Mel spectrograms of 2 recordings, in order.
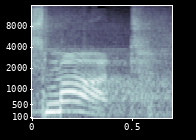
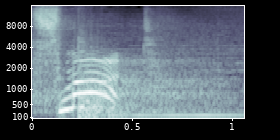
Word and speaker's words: Smart: The next German car name you say wrong is Smart, when it is actually pronounced Smart.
